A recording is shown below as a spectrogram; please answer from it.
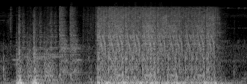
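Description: Bursts of automatic gunfire from the shooter game Point Blank: a few separate shots, then a dense sustained volley that runs for over a second before cutting off, loud and close.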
